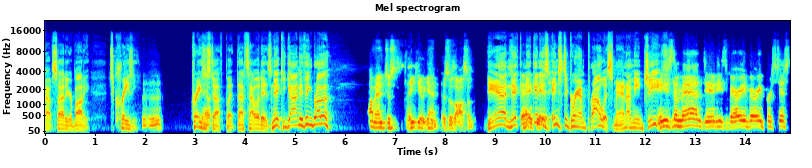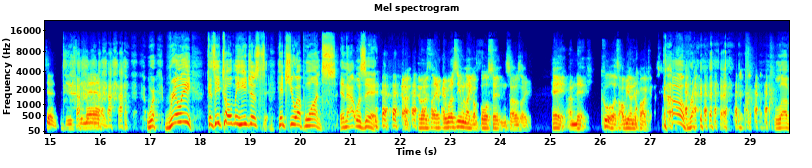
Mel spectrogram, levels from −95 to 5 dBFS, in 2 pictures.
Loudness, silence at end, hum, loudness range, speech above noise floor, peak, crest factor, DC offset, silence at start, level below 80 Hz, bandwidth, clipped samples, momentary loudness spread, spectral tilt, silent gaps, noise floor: -16 LUFS; 0 s; none; 4 LU; 57 dB; -4 dBFS; 14 dB; under 0.1%; 0 s; -62 dBFS; 15.5 kHz; under 0.1%; 10 LU; -4.5 dB/octave; none; -73 dBFS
